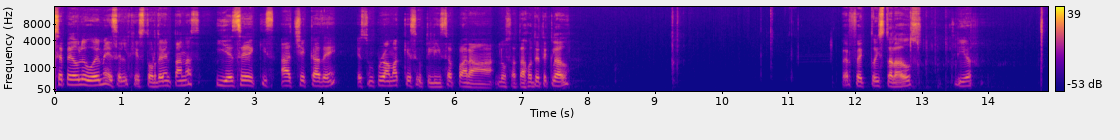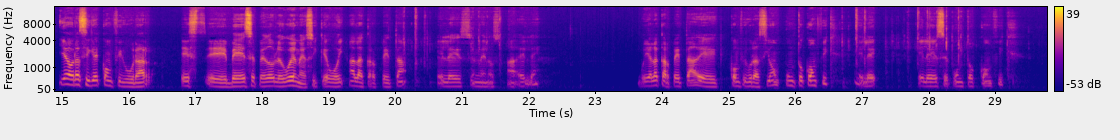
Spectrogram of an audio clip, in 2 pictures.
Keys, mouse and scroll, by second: 9.2 Return, 10.7 Return, 12.6-13.9 typing, 19.9-21.8 typing, 26.5-29.0 typing, 29.2 Tab.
